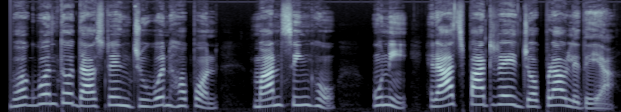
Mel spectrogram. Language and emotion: Santali, neutral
